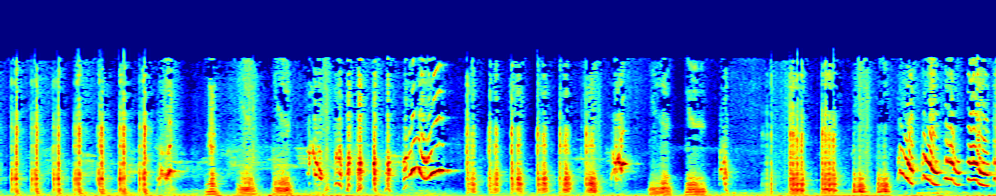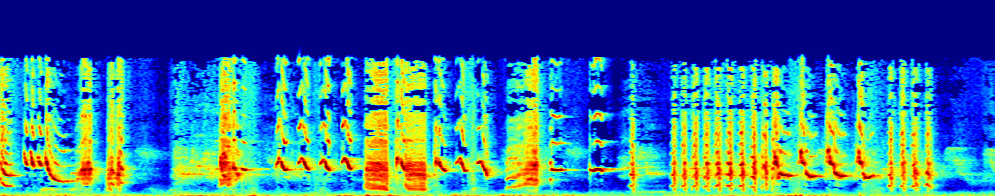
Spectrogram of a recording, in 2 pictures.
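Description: A myna bird sings loud, rapid chirps, trills and whistles close by.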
